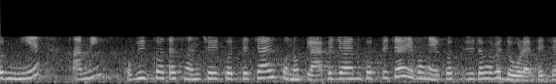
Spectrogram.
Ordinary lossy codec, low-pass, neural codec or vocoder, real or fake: none; 3.6 kHz; vocoder, 22.05 kHz, 80 mel bands, Vocos; fake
